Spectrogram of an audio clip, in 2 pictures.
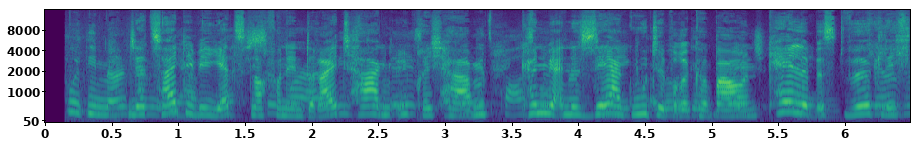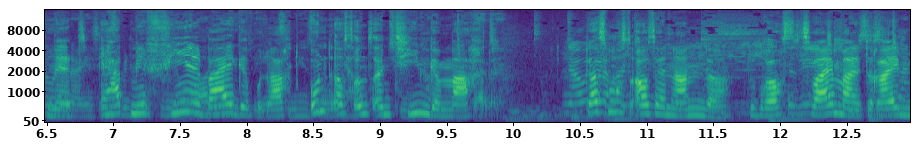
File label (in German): Voice-Over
